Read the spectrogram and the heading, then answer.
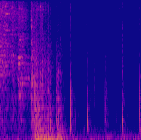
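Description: A vase smashes with a broad, noisy crash, followed by several bright, separate clinks as the pieces fall and settle.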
